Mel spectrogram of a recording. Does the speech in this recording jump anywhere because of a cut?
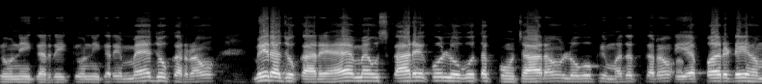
yes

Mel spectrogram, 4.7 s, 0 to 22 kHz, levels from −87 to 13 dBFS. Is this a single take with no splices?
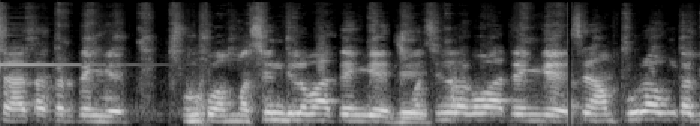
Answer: yes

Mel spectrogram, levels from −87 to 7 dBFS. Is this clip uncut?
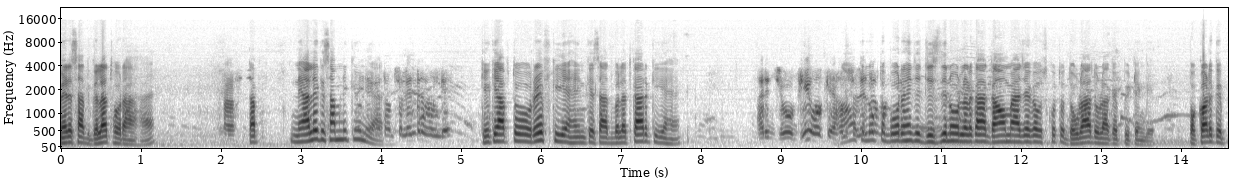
no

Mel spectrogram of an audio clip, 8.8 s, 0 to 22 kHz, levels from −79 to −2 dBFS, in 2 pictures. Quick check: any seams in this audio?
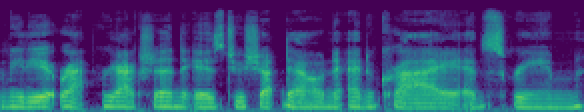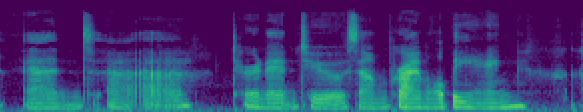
yes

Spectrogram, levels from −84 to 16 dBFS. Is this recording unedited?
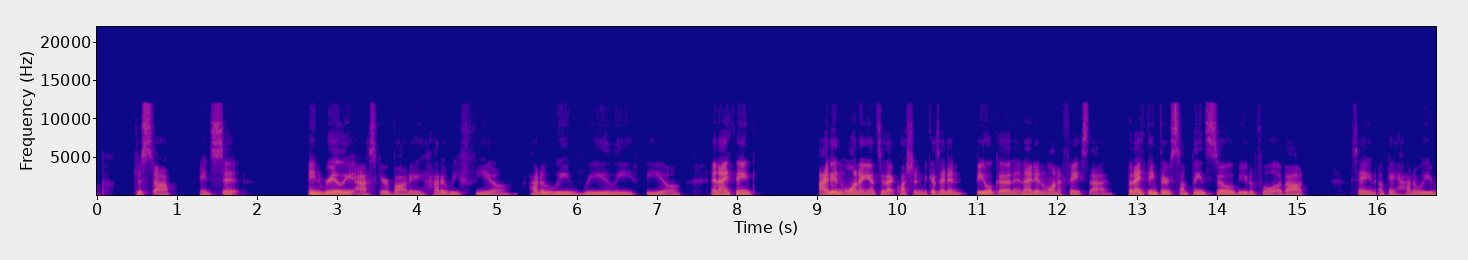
yes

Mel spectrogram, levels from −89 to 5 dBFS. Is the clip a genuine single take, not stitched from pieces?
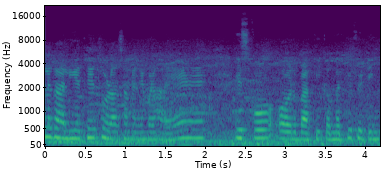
yes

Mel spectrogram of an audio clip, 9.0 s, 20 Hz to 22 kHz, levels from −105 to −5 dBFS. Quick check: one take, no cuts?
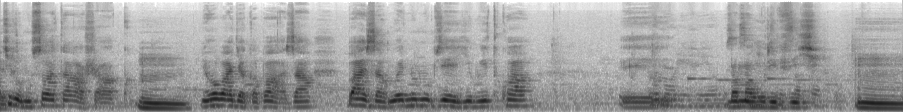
yes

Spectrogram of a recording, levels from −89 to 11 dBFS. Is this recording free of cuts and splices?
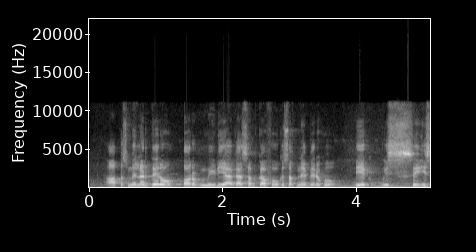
no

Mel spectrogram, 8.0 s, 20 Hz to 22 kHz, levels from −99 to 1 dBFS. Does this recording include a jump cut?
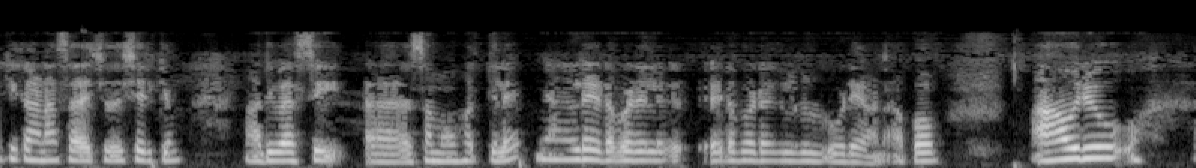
no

